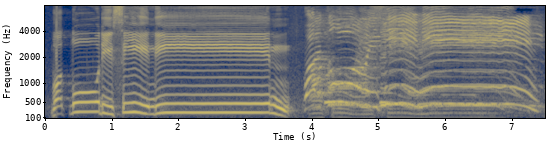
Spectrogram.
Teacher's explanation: سین کو سیٹی کے ساتھ اور حرف مدہ ایک الف کھینچیں گے.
